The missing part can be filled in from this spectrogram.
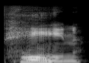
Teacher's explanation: you have that plosive, everything's building up against your lips and pow, it comes out. So it can have that really aggressive attack on your microphone.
